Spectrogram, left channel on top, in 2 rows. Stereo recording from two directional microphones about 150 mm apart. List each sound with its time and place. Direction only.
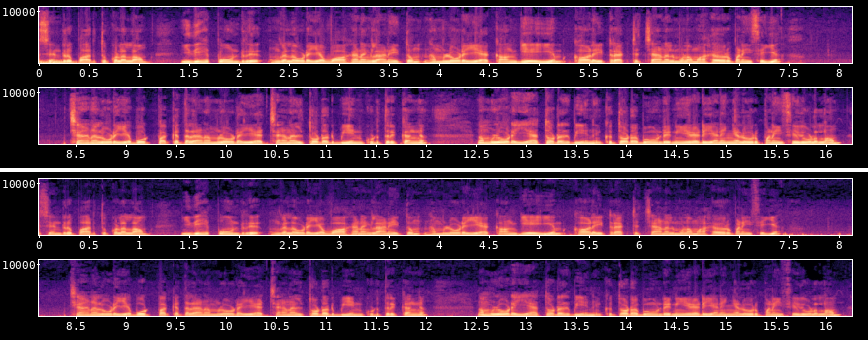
0.0 s a man's voice: 35° left (ahead or behind)
8.4 s a man's voice: 50° left (ahead or behind)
